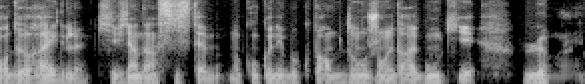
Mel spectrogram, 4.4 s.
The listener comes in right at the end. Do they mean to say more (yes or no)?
no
